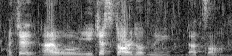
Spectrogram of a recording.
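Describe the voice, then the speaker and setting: A man hosting a let's play, reading game text aloud and adding halting, musing casual commentary, with water sounds behind him. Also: fairly high pitch, very animated, pushed and bright, faint music behind.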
